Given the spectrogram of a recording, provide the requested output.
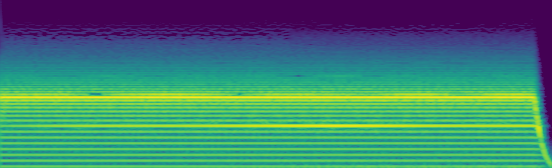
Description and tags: Multisamples created with subsynth using square and triangle waveform.
multisample, square, subtractive, synth, triangle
